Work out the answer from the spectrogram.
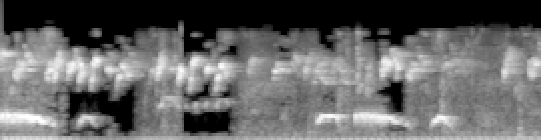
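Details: Red-whiskered bulbul singing in a head-to-head contest against another bird: quick bright chirpy phrases tumble over one another, mixed with lower sliding whistled notes, above a steady low hum.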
